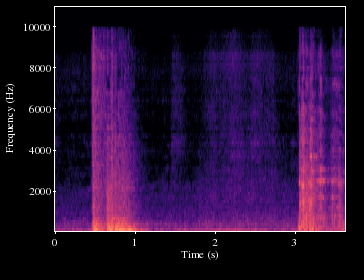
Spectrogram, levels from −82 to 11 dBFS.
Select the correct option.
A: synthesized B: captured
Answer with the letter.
A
